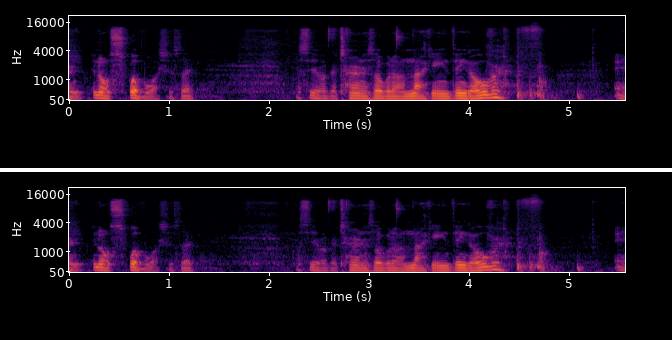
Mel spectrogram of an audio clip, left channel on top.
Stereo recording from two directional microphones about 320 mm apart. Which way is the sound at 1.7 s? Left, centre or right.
Centre.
